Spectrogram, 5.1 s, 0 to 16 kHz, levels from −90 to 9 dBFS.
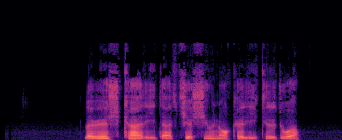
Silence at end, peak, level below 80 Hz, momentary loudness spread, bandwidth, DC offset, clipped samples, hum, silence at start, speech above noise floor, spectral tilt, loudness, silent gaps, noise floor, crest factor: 0.65 s; -2 dBFS; -52 dBFS; 8 LU; 11.5 kHz; under 0.1%; under 0.1%; none; 1.3 s; 46 dB; -5 dB/octave; -23 LUFS; none; -68 dBFS; 22 dB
